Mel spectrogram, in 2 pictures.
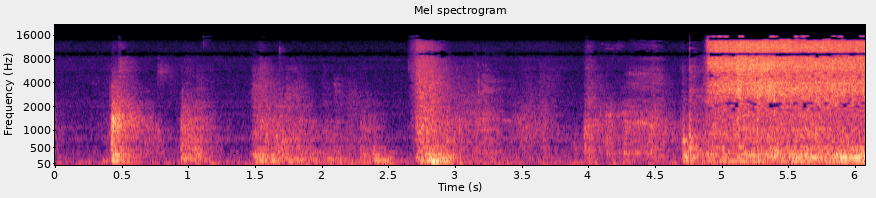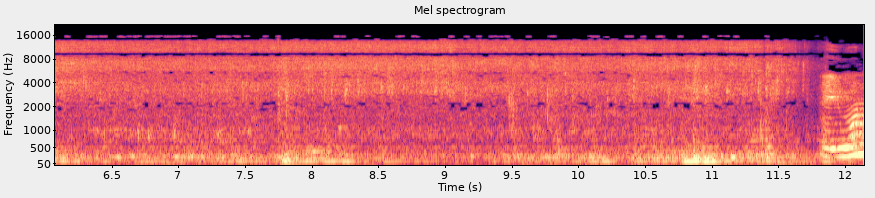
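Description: A few light knocks, then a kitchen faucet turned on about five seconds in, water running steadily into the sink, shut off just before the end.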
